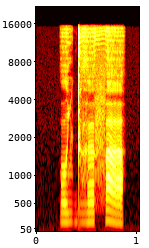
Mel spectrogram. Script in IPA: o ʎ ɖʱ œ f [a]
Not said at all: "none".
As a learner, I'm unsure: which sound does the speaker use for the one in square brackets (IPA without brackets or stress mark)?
a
